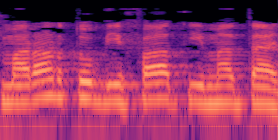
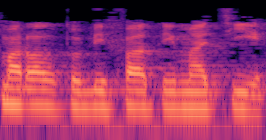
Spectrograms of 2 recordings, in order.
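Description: First: The last word ends in an a vowel. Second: The last word ends in an i vowel. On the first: The speaker calls it right. "И ты говоришь" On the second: The speaker calls it wrong. "не говоришь"

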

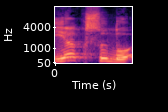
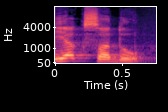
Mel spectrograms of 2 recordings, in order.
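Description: First: The vowel after the s is u. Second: The vowel after the s is a. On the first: The speaker calls it wrong. "Не яксуду" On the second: The speaker calls it right. "а яксаду"

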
